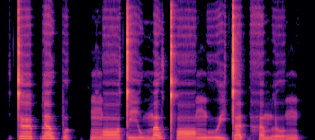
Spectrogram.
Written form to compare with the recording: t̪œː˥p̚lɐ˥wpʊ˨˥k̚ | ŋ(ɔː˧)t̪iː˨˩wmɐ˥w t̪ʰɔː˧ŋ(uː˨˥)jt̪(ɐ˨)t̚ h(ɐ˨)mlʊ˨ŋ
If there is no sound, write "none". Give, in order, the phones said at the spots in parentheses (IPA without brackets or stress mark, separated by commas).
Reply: ɔː˨, uː˨˥, ɐ˥, ɐ˨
